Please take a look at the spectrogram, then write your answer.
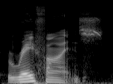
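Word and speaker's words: Ralph Fiennes: Holt Hong Chao and Ray fines uh who I always almost say his name incorrectly because it says Ralph yeah fans but it's Ray fines um and uh that's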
